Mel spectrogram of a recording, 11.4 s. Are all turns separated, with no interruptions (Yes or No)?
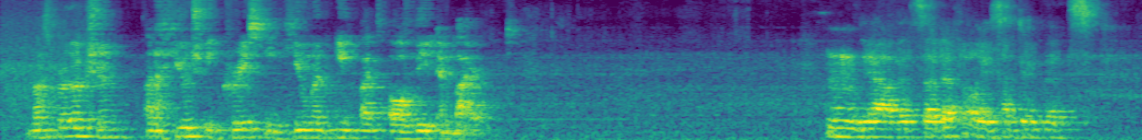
Yes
